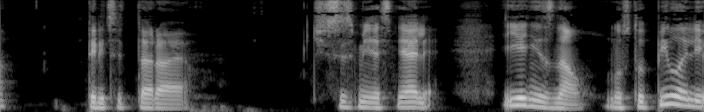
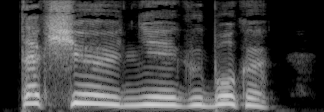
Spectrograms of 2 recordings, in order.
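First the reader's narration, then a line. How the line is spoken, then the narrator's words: Hoarse wheeze. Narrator (Russian): просипел мужик с синим лицом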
